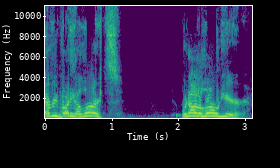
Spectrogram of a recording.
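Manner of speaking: high-pitched, loud scream. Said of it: "I scream out".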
